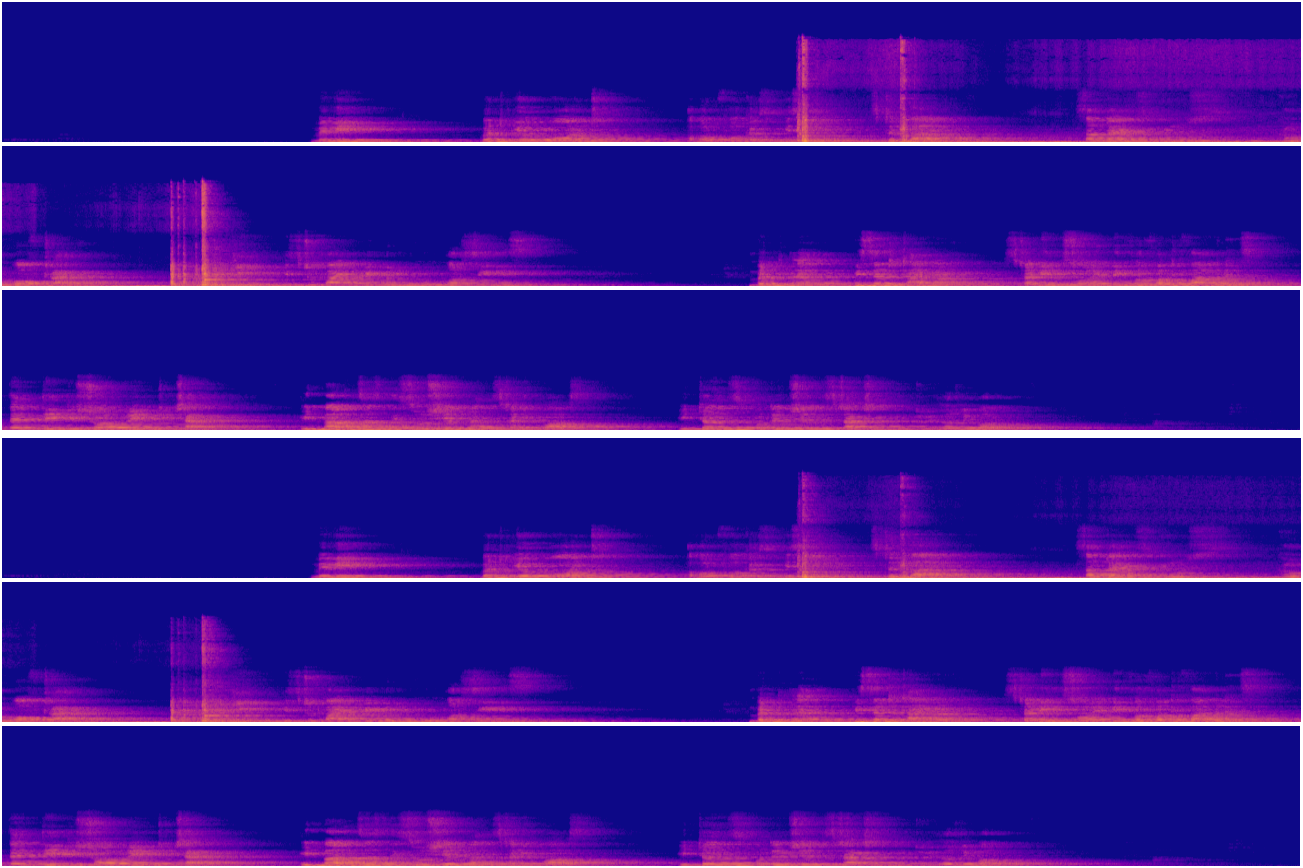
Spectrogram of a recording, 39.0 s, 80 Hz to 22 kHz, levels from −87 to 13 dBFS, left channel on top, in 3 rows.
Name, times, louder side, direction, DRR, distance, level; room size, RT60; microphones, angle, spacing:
voice 1, 3.1-3.8 4.8-6.1 6.8-8.2 8.7-9.5 10.7-12.2 12.8-13.8 15.1-18.2 20.5-22.7 23.0-25.5 26.0-28.1 28.9-31.8 32.7-36.0, right 1 dB, 20° right, -8 dB, 1.4 m, -31 dB
sound 1, 7.7-16.0, left 3 dB, 35° left, 0.3 m, -31 dB
10.5 x 9.1 x 3.8 m, 2.6 s
head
